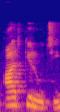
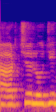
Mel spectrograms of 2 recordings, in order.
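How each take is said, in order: First: आर्कियोलॉजी said as "arkiolojee" with a hard k; the right way: आर्कियोलॉजी, ar-ki-o-lo-jee; correct pronunciation. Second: आर्कियोलॉजी said as "archeolojee" with a ch sound; wrong pronunciation. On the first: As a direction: say आर्कियोलॉजी with a clear k sound. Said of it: "आर्कियोलॉजी नहीं है ये". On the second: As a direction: mispronounce आर्कियोलॉजी with "ch" instead of "k". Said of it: "कुछ बच्चे ना इसको आर्कियोलॉजी पढ़ते हैं". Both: Shown as a demonstration.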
